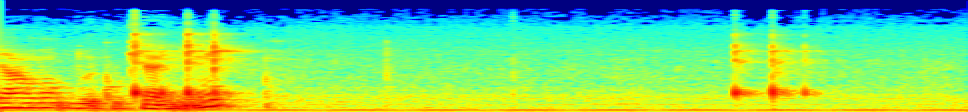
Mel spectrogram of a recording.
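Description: Powder pours softly into a glass.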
